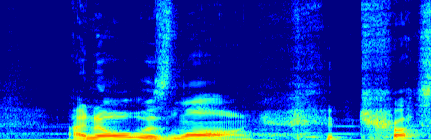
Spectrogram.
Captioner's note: laughs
